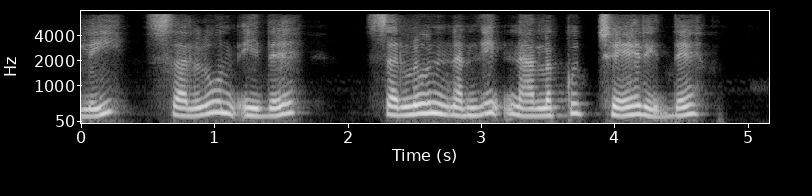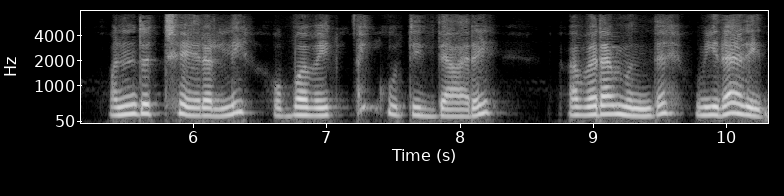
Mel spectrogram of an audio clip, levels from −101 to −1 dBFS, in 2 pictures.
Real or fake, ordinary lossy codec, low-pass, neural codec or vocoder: fake; MP3, 48 kbps; 7.2 kHz; codec, 16 kHz in and 24 kHz out, 0.8 kbps, FocalCodec, streaming, 65536 codes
